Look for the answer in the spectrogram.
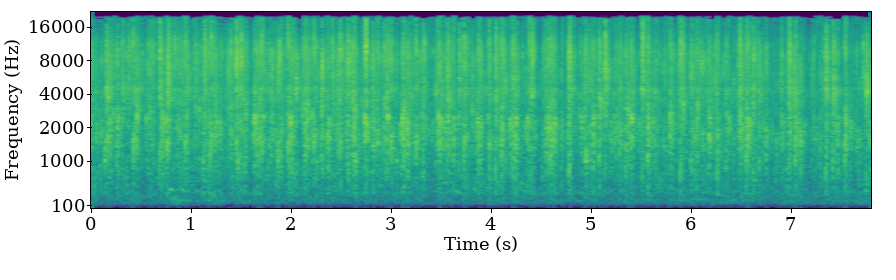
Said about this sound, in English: So what Marshall has done is nothing other than miraculous, and I think we need to give him a much bigger round of applause.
